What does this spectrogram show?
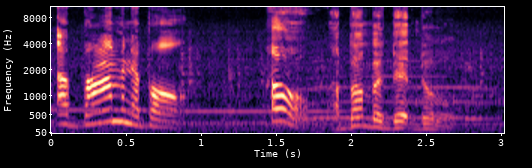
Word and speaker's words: abominable: about this abdominal snowman it's pronounced abominable oh a bomba dead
